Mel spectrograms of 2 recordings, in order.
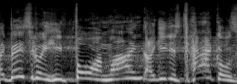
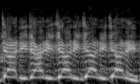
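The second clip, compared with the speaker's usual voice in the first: high, rapid-fire nagging; pestering child; 6 semitones higher, faster than usual. Acted. Little boy interrupting dad on the phone, pestering. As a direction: repeat it insistently in a raised kid voice. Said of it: "You don't just get to come and be like".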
